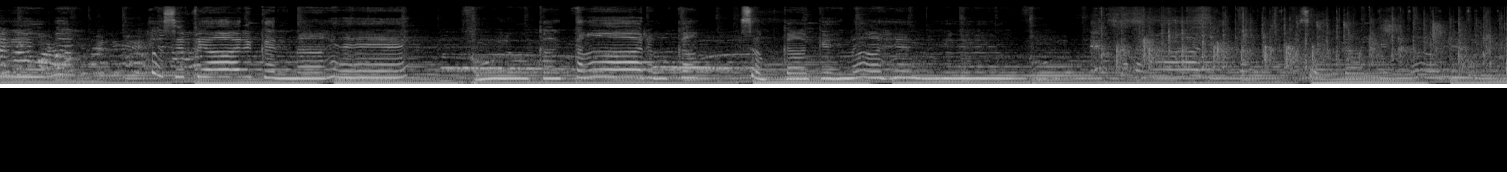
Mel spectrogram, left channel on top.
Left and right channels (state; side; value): silent; right; 60 dB below the other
